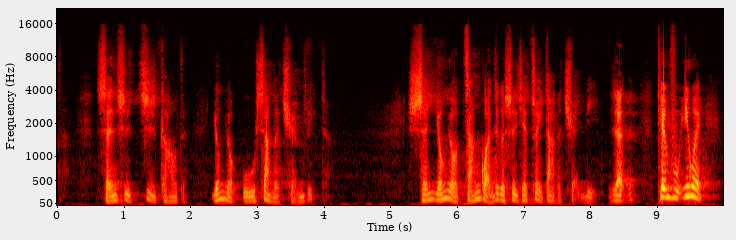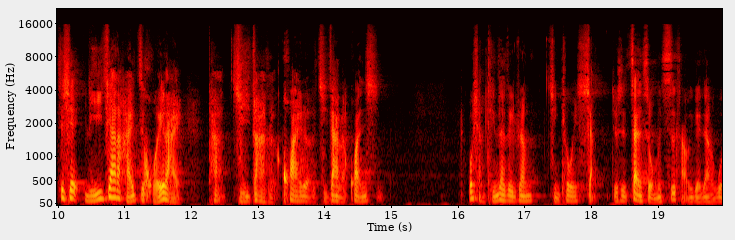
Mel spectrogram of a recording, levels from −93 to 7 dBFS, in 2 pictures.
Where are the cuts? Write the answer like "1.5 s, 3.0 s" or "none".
8.3 s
